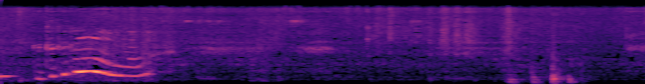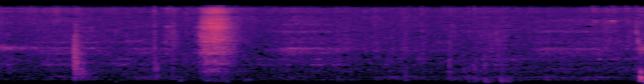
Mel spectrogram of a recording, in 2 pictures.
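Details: Bengal kitten among four littermates, just past toddling and learning to play together: a short warbling mew with a wavy pitch at the start, followed by soft scuffling, taps and near silence indoors.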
